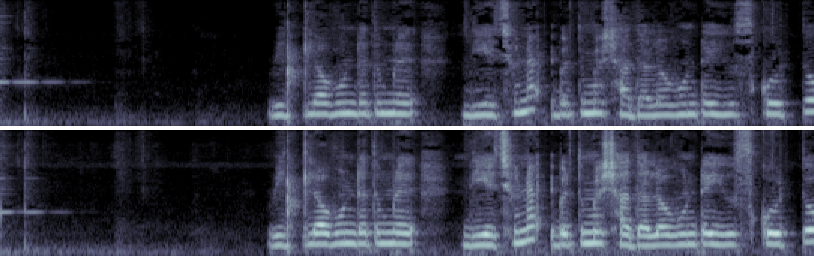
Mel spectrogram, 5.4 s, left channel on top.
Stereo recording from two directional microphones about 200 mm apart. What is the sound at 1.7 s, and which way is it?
Speech, 50° right (ahead or behind).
